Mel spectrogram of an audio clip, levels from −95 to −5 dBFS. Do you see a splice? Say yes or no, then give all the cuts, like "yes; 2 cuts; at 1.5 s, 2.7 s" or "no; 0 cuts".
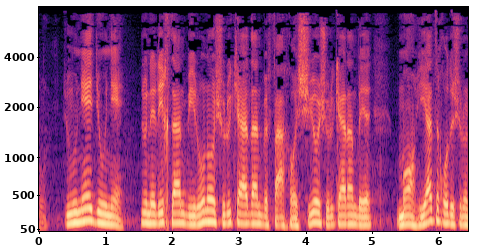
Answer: yes; 1 cut; at 1.5 s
